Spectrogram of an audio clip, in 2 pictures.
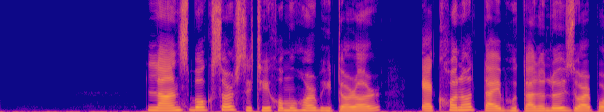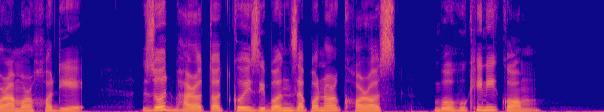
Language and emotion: Assamese, neutral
